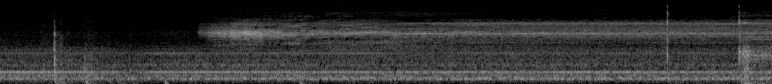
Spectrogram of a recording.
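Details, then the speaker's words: Broken cast iron block plane, TIG-welded with Easy Weld no-preheat filler: after the welding hiss stops, a few sharp ticks from the cooling cast iron after much heat input; welder suspects it cracked. "Yeah, if you couldn't hear that, I put a lot of heat into that. You could hear that cracking. I may have cracked something there."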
